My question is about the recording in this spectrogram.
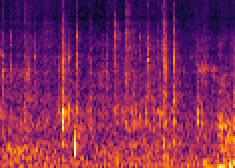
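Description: Faint, irregular light clicks and ticks from a telescoping ring-light tripod pole being handled and its sections slid out to extend it.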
